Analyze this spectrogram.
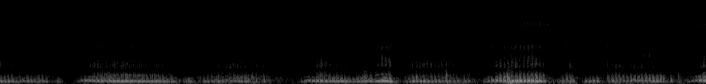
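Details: Sleeping cat snoring heavily, long low rumbling breaths lasting about a second each, separated by short quiet gaps, steady and throaty throughout.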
